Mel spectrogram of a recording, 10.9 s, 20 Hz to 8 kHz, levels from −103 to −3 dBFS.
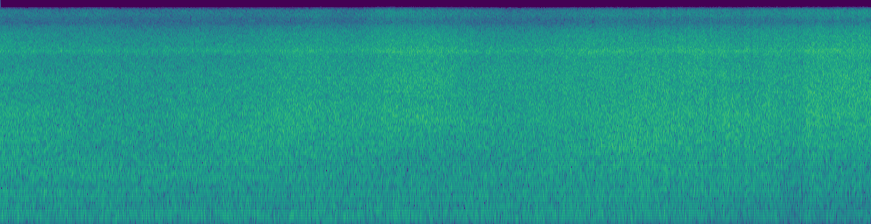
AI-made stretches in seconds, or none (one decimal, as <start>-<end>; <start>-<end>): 0.0-6.0; 10.1-10.9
